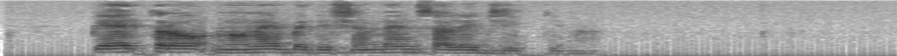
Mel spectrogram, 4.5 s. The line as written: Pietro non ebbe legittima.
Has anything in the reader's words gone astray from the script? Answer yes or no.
yes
